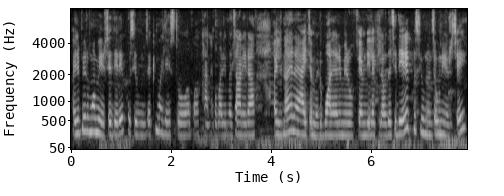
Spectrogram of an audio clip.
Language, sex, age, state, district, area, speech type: Nepali, female, 18-30, West Bengal, Jalpaiguri, rural, spontaneous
